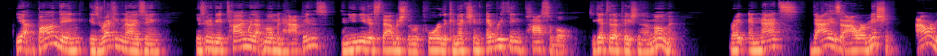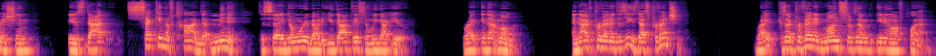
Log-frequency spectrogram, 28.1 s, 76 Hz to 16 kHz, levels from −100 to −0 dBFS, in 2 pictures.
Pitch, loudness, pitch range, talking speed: 140 Hz, -19 LUFS, 130-155 Hz, 175 wpm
